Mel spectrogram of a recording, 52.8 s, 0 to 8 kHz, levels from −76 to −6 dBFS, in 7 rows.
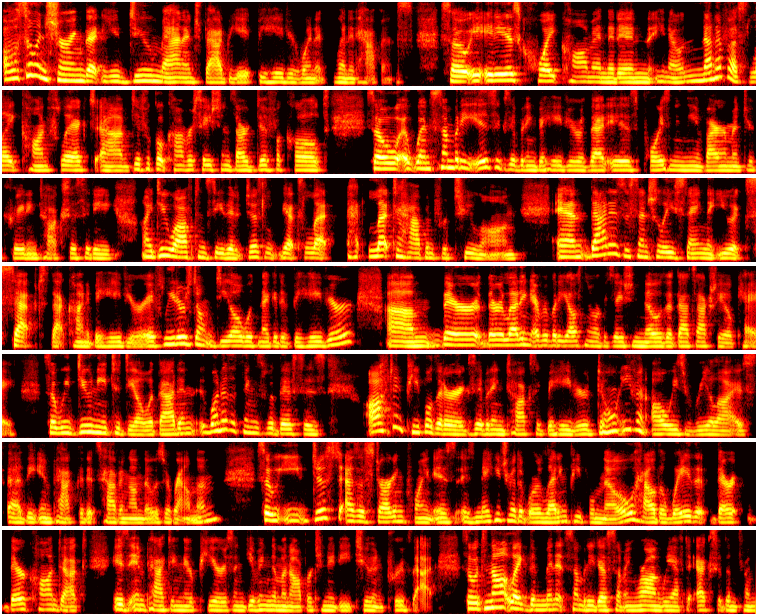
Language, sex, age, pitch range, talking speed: English, female, 30-49, 150-195 Hz, 205 wpm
